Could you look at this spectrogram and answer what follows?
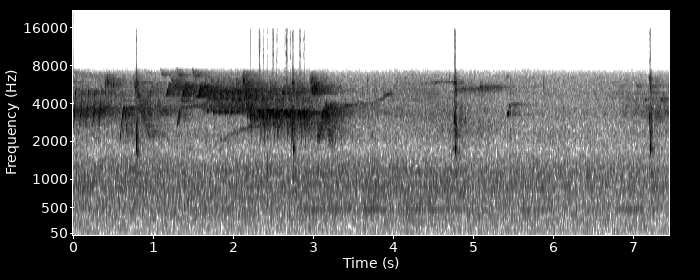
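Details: White-tailed eagles at their nest in Nizhnyaya Kama National Park, Tatarstan, parents feeding eaglets breakfast on June 25, 2024, captured by a nest camera: a rapid run of high yelping notes early on, then quieter with scattered clicks over steady hiss.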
